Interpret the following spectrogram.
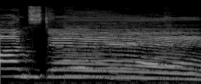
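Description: Voices of a woman and children chanting the word "constant", the end drawn out into one long sing-song note that slides slowly down in pitch for about a second and a half.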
